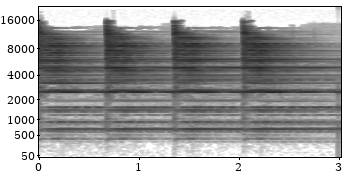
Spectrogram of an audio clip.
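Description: A drumstick taps the bell of a cymbal four times at an even pace, each strike a bright, ringing metallic ping that sustains and fades before the next, close and alone.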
